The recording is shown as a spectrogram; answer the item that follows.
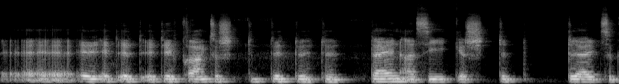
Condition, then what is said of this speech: Stuttering. Ich schreibe flüssig, aber ich spreche eben überhaupt nicht flüssig.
